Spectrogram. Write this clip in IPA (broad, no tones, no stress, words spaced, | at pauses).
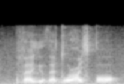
vælʲo ðædoʕiz ɡɒ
